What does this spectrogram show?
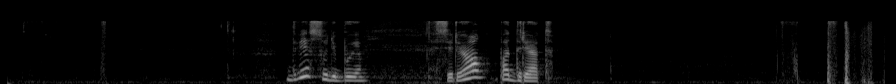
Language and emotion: Russian, neutral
